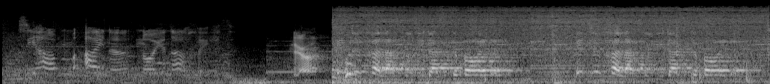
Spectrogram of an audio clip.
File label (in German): Mailbox Bewohner Durchsage; Slow Horses; Ein Fall fuer Jackson Lamb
